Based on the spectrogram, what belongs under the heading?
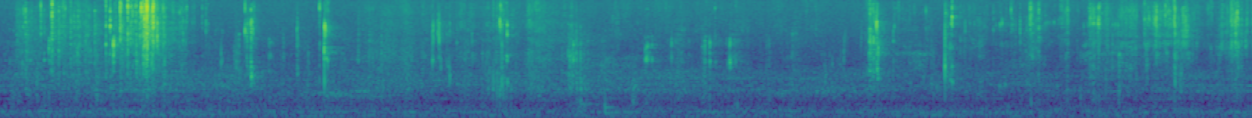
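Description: A person chewing crunchy fried fast food close to the microphone: scattered soft crunches and small mouth clicks.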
